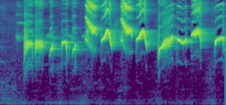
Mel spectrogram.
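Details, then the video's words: A Chinese hwamei in full song, used as a lure for untrained hwamei, sings a loud, rich run of clear whistled phrases slurring up and down, with short bright notes tumbling quickly. "Suara Wambi Gacor Untuk Pancingan Hwamei Bahan"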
